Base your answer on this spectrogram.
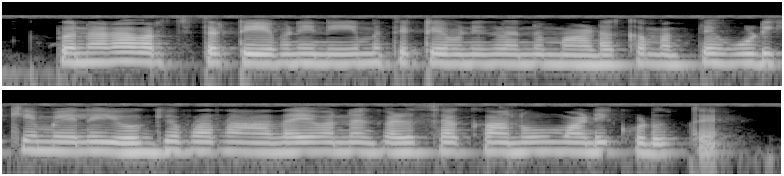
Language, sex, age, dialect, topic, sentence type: Kannada, female, 18-24, Central, banking, statement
